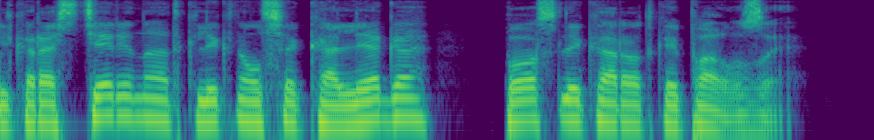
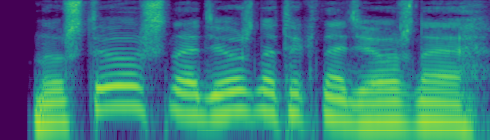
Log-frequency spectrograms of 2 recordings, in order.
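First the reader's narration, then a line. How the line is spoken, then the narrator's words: Old man sighing. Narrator (Russian): вздохнул дед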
